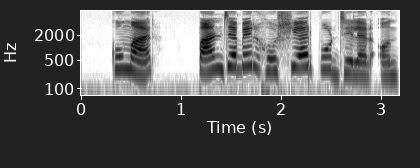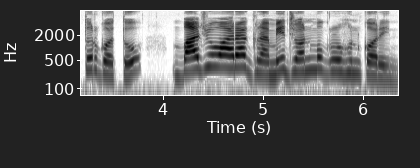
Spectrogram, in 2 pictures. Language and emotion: Bengali, neutral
